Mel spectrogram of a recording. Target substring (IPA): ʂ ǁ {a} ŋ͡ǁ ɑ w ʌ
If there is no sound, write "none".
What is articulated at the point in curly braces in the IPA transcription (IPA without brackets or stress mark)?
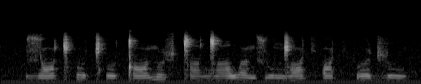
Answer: ɑ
